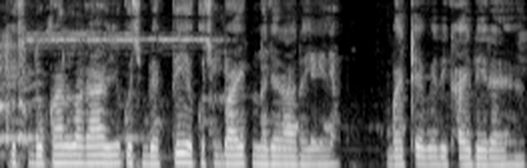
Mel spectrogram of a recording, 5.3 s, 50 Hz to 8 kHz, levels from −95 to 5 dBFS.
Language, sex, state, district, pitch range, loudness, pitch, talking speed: Hindi, male, Uttar Pradesh, Ghazipur, 130-150 Hz, -15 LUFS, 140 Hz, 225 wpm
